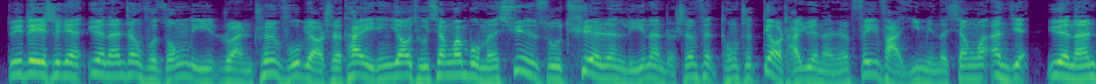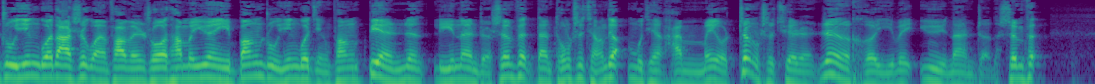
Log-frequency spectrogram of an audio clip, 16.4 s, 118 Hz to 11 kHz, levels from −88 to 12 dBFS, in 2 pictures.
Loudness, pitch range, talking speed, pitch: -18 LUFS, 135-175 Hz, 370 characters per minute, 150 Hz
